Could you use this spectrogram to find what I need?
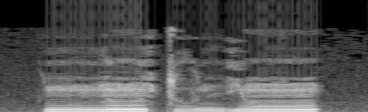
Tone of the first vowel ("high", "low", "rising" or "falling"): high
